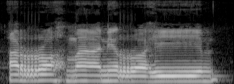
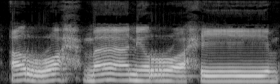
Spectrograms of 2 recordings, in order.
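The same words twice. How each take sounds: First: The h in Rahim has little audible air. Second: The h in Rahim has clearly audible breath. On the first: The speaker calls it wrong. "Tentu saja itu tidak tepat" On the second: The speaker calls it right. "keluar udara dari mulut kita"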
